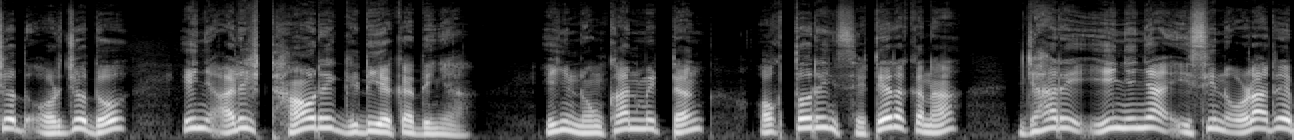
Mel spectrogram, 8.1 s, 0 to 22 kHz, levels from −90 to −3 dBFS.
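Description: No technical fault can be heard anywhere in the recording; the speech signal stays intact and continuous throughout.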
